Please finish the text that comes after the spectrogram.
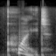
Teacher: One clean syllable with a long I sound at the end.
